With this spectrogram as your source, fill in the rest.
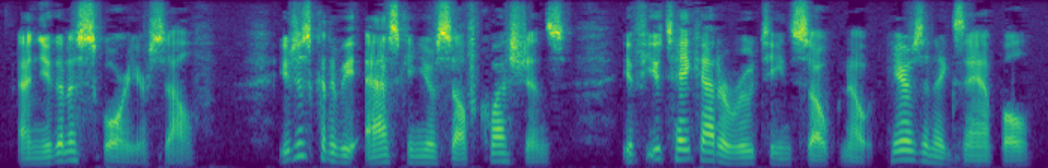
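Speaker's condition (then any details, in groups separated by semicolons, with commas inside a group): No condition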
